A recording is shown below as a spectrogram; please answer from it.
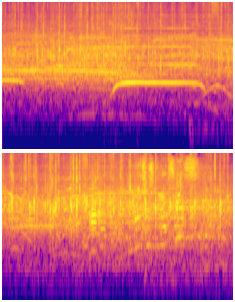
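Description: Large concert crowd cheering and screaming, with one close voice letting out two long, held squeals, one right at the start and another lasting about a second from about one and a half seconds in.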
